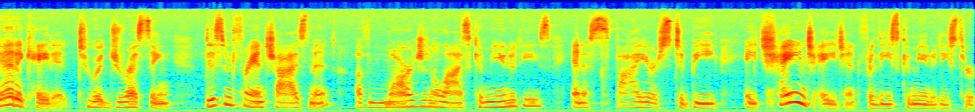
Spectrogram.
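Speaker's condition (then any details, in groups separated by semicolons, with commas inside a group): No condition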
